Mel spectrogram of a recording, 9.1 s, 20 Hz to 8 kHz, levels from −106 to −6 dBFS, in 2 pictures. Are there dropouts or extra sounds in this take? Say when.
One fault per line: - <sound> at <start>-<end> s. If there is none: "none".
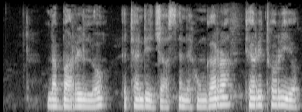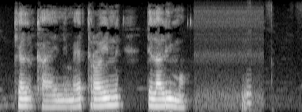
- laugh at 8.1-8.3 s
